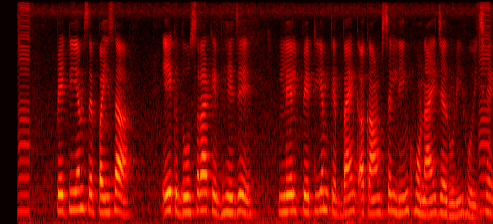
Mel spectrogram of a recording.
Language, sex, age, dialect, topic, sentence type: Magahi, male, 36-40, Western, banking, statement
